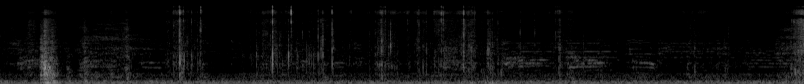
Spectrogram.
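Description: Foil trading-card packs crinkling and clicking as they are handled and stacked on a table, a scatter of short taps in the first few seconds, over faint background music.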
